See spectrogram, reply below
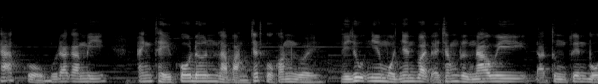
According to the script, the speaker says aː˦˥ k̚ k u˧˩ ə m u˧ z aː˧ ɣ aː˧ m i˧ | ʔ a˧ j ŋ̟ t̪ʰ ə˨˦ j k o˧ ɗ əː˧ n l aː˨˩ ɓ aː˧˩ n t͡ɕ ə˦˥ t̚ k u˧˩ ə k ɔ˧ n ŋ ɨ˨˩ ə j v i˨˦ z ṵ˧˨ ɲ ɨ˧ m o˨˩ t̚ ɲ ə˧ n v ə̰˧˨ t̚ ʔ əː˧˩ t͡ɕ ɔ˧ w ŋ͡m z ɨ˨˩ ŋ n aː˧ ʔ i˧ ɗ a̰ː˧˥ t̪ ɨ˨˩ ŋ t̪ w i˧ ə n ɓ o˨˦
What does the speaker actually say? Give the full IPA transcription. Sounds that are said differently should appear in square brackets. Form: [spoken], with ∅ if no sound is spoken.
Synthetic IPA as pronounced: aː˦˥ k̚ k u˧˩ ə m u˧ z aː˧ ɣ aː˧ m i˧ | ʔ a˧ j ŋ̟ t̪ʰ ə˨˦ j k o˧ ɗ əː˧ n l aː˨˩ ɓ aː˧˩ n t͡ɕ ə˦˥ t̚ k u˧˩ ə k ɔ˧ n ŋ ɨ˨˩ ə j v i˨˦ z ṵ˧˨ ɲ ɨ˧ m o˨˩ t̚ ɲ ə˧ n v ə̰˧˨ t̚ ʔ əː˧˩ t͡ɕ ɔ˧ w ŋ͡m z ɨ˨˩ ŋ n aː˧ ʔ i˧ ɗ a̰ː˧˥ t̪ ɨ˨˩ ŋ t̪ w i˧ ə n ɓ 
